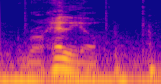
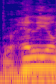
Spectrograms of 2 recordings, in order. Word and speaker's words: Rogelio: we have stanley rogelio it's spelled rogelio but i believe in spanish the g is supposed to be silent so it's like rogelio rogelio mini market fresh meat vegetable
